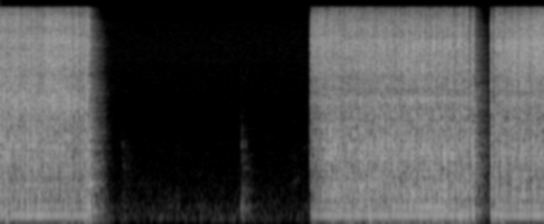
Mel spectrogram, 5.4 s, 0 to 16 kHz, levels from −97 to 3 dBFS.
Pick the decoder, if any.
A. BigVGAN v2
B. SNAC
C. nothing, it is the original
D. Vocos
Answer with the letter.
A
